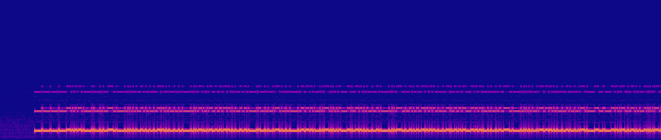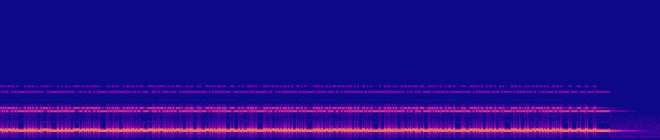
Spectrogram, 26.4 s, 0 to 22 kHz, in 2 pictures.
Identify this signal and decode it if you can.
RTTY (45.45 baud, 170 Hz shift), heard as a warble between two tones, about 1600 Hz centre, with room echo. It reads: X5J01 1JHZI 8B31A KEFVH 7JTUW LQHIM G25J3 713OV ZA434 J3Q58 FXJPM JAKXX JXM4D J0DUA Y0KFK HMD2X 27LKU 8VMVV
